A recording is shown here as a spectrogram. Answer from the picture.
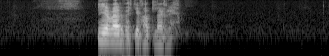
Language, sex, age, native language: Icelandic, female, 70-79, Icelandic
